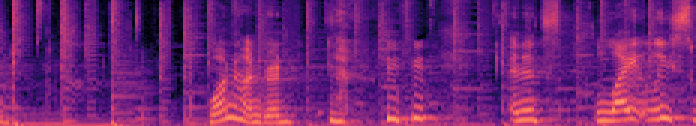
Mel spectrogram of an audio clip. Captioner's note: laughs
